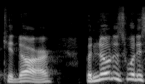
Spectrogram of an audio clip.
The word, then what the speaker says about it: Kedar: see it right here kedar and kedar and that's how you pronounce right kedar but notice what it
